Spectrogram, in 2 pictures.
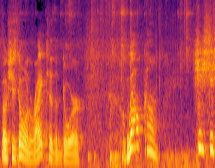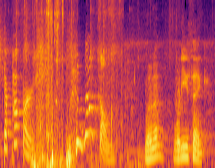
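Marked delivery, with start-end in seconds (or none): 2.5-6.6 very high, squeaky puppy-talk voice. Real, not acted. Owner gushing over her pupper, gushing baby talk.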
